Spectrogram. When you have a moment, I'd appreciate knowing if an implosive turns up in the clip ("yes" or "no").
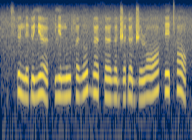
yes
